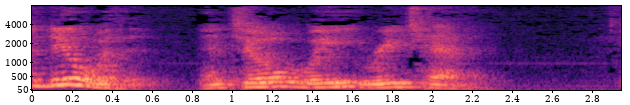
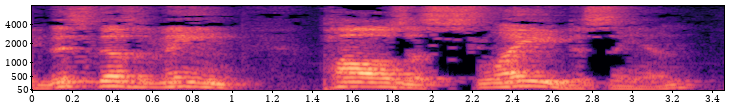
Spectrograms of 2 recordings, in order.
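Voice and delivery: ordinary talk

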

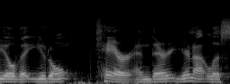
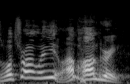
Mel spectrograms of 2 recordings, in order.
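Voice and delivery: wife snapping higher and louder; mock angry, higher and louder; the wife's hangry outburst at her husband; 9 semitones higher, 6 dB louder than usual. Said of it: "And she says".

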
